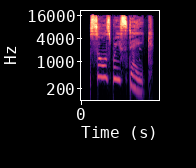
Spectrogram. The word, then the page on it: salisbury steak: British English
